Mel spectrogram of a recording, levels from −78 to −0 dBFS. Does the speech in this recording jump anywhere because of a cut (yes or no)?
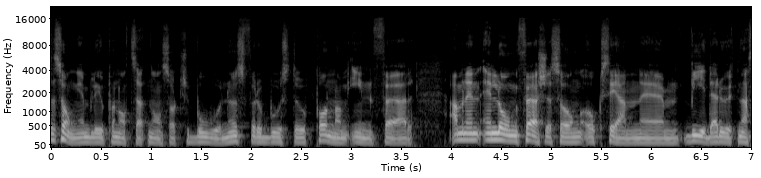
no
